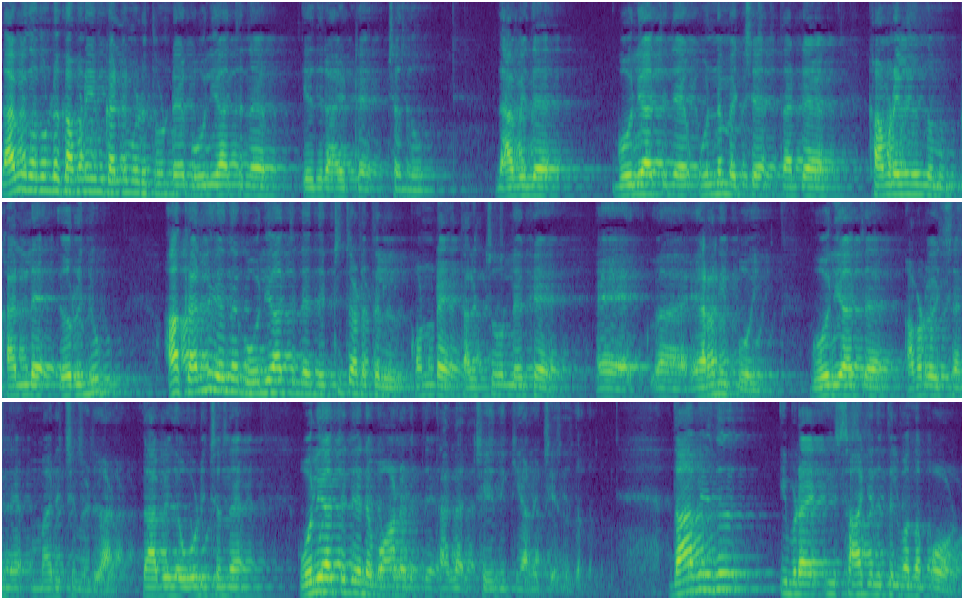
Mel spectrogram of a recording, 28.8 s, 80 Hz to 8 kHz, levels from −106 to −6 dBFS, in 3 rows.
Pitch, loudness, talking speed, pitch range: 140 Hz, -31 LUFS, 95 wpm, 130-155 Hz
